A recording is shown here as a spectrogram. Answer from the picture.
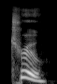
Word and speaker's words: true: Una fácil, la U como una U normal. Mira, esta palabra la pronunciaríamos true. Otra vez la E es muda.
